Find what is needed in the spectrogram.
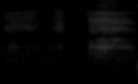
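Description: A man's breathing in a pause between sentences: a faint breath at first, then a longer intake of breath through the mouth in the last second or so, just before he speaks again.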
